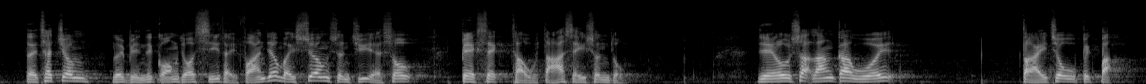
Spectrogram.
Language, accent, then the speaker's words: Chinese; Guangdong, China; 我们广东人，我们当然跟讲广东人的人传福音，是吧？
